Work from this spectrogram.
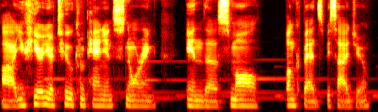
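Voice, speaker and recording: A man's voice: lowish voice, steady tone, a little slow, a bit bright, soft background music. A man working as game master, narrating a tabletop fantasy game in vivid, descriptive second-person storytelling.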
